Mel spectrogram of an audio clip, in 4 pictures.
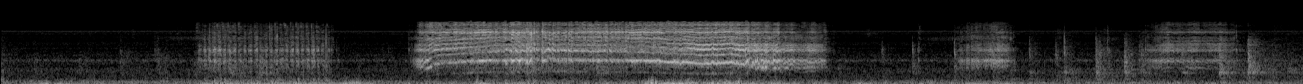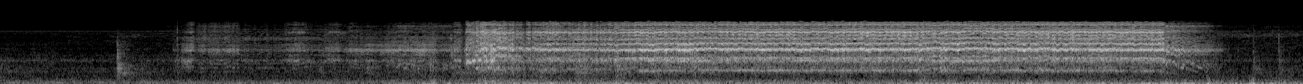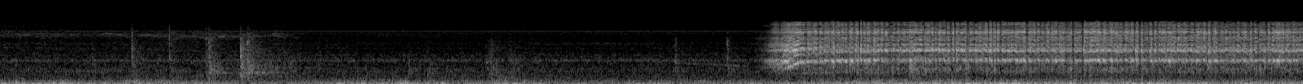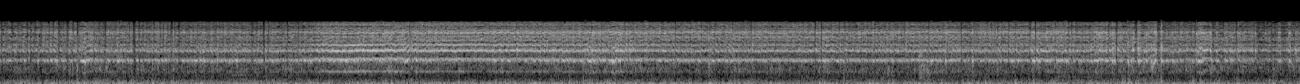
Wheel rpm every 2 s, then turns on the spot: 0, 20, 120, 120, 20, 10, 10, 30, 70, 160, 160, 170, 90, 0, 0, 0, 10, 140, 160, 160, 160, 160, 160, 160, 160, 160.
2-4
